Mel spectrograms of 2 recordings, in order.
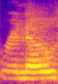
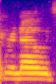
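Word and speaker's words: Raynaud: that you have not Renault syndrome yeah that we're not we're nods I pronounced It the French way Reynolds yeah a little circulation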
